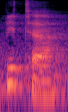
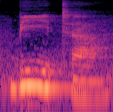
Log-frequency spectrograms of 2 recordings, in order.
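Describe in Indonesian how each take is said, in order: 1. Vokal i pendek. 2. Vokal i panjang. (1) "I itu dilafalkan pendek seperti pada kata bitter" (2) "Jadi bukan bitter"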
